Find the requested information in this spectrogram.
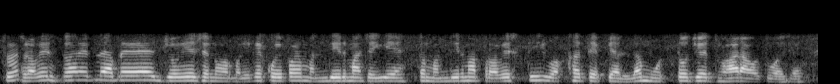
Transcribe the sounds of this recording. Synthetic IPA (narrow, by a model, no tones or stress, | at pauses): səɾpɾəʋeʃd̪ʱʋaɾeʈleap̬ɽ̃ed͡ʒojet͡ʃʰenɔɾməlikekoipəɳmənd̪iɾmãd͡ʒəiet̪omənd̪iɾmãpɾəʋeʃt̪iʋəkʰət̪epjɛlːə̃moʈːod͡ʒed̪ʱʋaɾaʋt̪oɦojt͡ʃʰe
